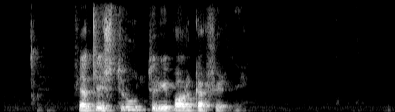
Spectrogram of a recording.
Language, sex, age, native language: Icelandic, male, 60-69, Icelandic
